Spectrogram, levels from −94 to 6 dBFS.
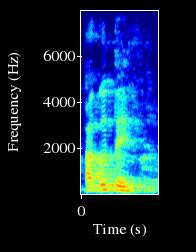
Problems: constant background noise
